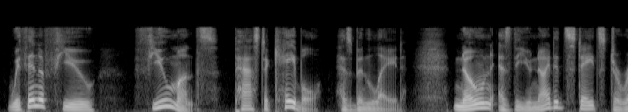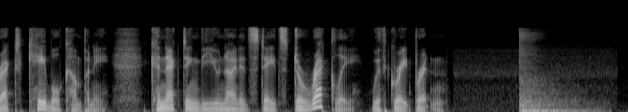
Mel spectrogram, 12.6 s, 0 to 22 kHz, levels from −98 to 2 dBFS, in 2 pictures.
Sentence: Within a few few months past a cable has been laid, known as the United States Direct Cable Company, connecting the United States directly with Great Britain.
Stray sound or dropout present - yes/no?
yes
